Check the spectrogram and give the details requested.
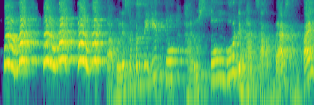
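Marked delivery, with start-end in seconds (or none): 0.0-1.9 put-on high child calling Mama; whiny child calling. Shown as a demonstration. Teacher demonstrating rude child, high whiny calling. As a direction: show the rude interrupting call. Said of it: "tidak boleh bilang".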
